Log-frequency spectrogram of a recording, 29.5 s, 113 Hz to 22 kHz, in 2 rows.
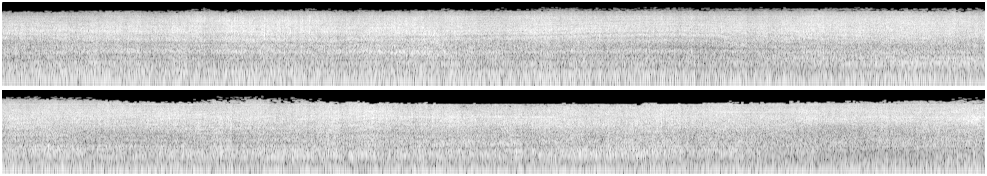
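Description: A consist of five GE diesel-electric locomotives (C44EMi, AC44i and C30-7) working hard as they haul a heavy freight train up a steep grade, a loud steady deep engine drone as they pass.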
